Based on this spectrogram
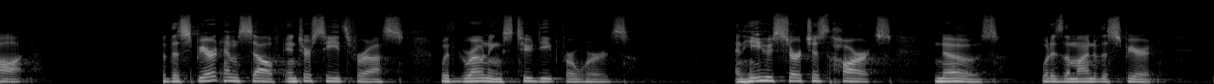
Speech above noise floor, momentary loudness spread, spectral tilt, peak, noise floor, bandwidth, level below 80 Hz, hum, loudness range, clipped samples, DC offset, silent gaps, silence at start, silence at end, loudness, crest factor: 42 dB; 12 LU; -4.5 dB/octave; -14 dBFS; -73 dBFS; 12 kHz; -74 dBFS; none; 3 LU; under 0.1%; under 0.1%; none; 0 s; 0.6 s; -31 LUFS; 18 dB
